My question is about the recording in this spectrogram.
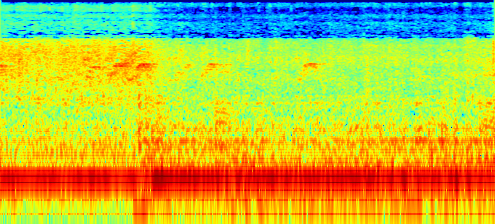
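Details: Manual washing machine after timer and gearbox checks and replacement of a capacitor that had lost capacitance. The wash motor gives a steady, strong low hum without grinding, dragging or labouring, timer switching forward and reverse, running normally.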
